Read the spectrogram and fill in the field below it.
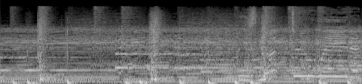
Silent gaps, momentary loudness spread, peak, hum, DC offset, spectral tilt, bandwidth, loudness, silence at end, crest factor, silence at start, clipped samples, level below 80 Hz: none; 5 LU; -2 dBFS; none; under 0.1%; -4.5 dB/octave; 16.5 kHz; -16 LUFS; 0 s; 14 dB; 0 s; under 0.1%; -26 dBFS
